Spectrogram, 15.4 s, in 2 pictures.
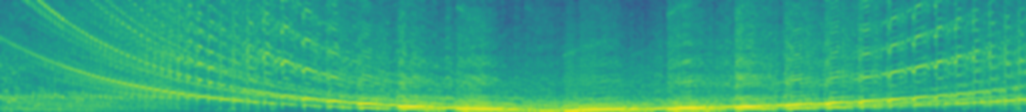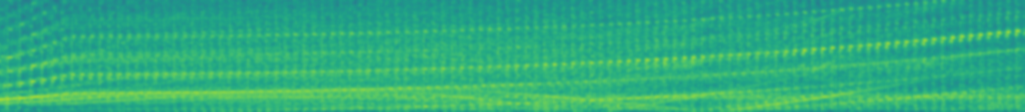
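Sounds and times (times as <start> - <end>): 
crow riser effect: 0.5 - 14.3.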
